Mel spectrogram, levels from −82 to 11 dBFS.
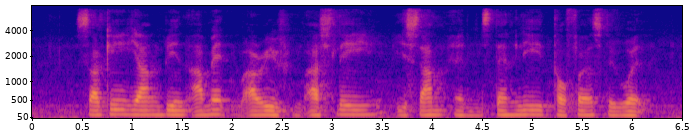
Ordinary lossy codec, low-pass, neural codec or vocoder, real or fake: none; 7.2 kHz; codec, 16 kHz, 4 kbps, X-Codec, WavLM features, trained on Multilingual LibriSpeech; fake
